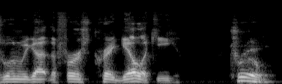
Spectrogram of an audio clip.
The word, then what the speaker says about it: Craigellachie: Probably the biggest one, though, was when we got the first Craig Gellicky. True. And I would have wanted to pronounce it Craigellachie. Right. Craigellachie. Right. Would be the American pronunciation.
